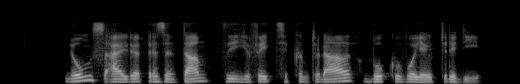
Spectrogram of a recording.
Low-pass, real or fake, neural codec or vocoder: 7.2 kHz; fake; codec, 16 kHz, 0.5 kbps, FunCodec, trained on Chinese and English, 25 frames a second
